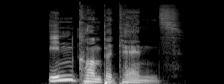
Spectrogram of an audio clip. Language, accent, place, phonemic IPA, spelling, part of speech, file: German, Germany, Berlin, /ˈɪnkɔmpəˌtɛnt͡s/, Inkompetenz, noun, De-Inkompetenz.ogg
- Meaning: incompetence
